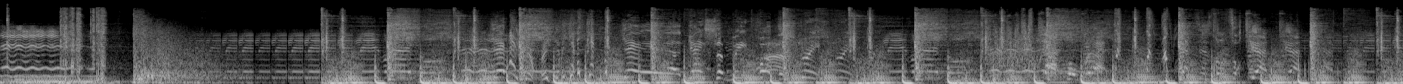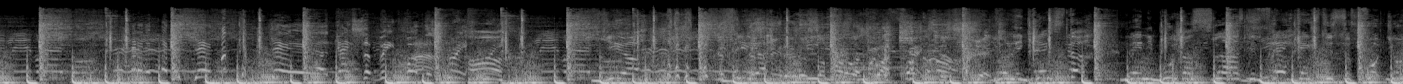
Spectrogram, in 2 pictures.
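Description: A rap track plays on the Montréal Love show on radio station CISM 89.3 FM in Montreal, loud and continuous with a deep booming bass line and sharp percussive hits that sound like gunfire samples, after a brief quieter intro of a few seconds.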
